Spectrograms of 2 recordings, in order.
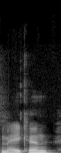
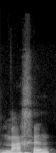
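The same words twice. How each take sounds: First: The name is pronounced the English way. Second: The name is pronounced the German way. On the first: "since he's British, it's probably pronounced" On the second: "I'm German, I would pronounce it"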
